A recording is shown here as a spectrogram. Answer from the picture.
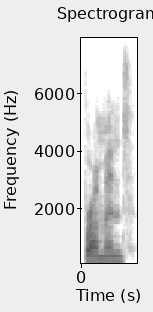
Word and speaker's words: Brummond: with we have brumond is that the right way to say your last name uh just brummond okay brummond i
